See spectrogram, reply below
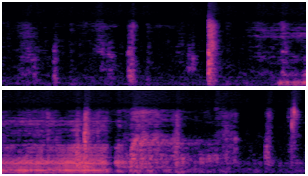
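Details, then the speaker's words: A dog snoring in a quiet room with scattered clicks: one long, low rattling breath, then a softer one. "if you can hear my dog snoring damn he's really snoring"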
